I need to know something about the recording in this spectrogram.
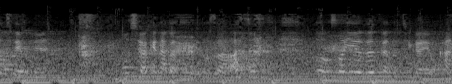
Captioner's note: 苦笑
